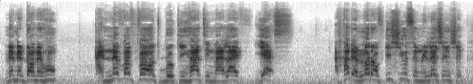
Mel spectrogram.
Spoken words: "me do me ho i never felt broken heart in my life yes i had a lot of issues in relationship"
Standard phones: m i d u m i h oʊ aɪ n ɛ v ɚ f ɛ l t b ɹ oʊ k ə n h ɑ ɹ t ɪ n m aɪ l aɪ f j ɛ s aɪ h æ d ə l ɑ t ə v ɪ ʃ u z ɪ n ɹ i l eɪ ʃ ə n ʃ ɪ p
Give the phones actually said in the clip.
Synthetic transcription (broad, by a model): m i d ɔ m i h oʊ aɪ n ɛ v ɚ f ɛ l t b ɹ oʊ k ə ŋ h ɑ t ɪ n m aɪ l aɪ f j ɛ s aɪ h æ d ə l ɑ t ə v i ʃ u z ɪ n ɹ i l eɪ ʃ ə n ʃ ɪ p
